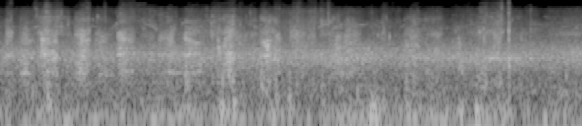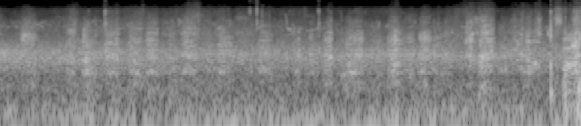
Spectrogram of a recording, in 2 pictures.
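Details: Puppy Sammie and an adult alpha Boxer in hard play at home. Steady rapid, scratchy bursts with yips and whimpers run throughout, rising again at the end.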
